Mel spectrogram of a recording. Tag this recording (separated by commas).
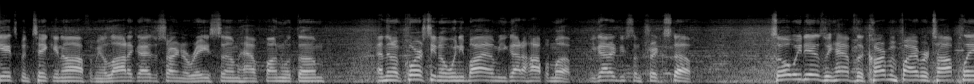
Speech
